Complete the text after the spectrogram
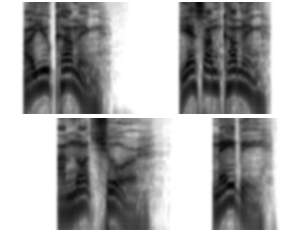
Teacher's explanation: Up and down like music. English is not flat. It goes up when you're unsure, down when you're sure, and up down when explaining. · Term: intonation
